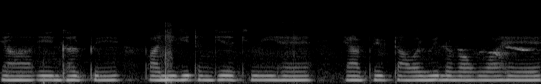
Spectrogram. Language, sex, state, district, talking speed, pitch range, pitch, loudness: Hindi, female, Uttar Pradesh, Budaun, 220 wpm, 200-205 Hz, 200 Hz, -32 LUFS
